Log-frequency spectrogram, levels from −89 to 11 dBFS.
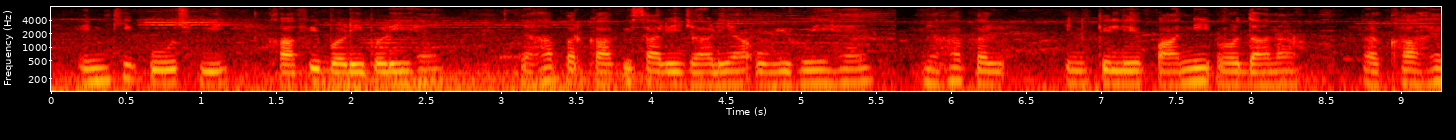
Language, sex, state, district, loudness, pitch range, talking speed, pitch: Hindi, male, Uttar Pradesh, Muzaffarnagar, -31 LUFS, 140-155 Hz, 155 wpm, 150 Hz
